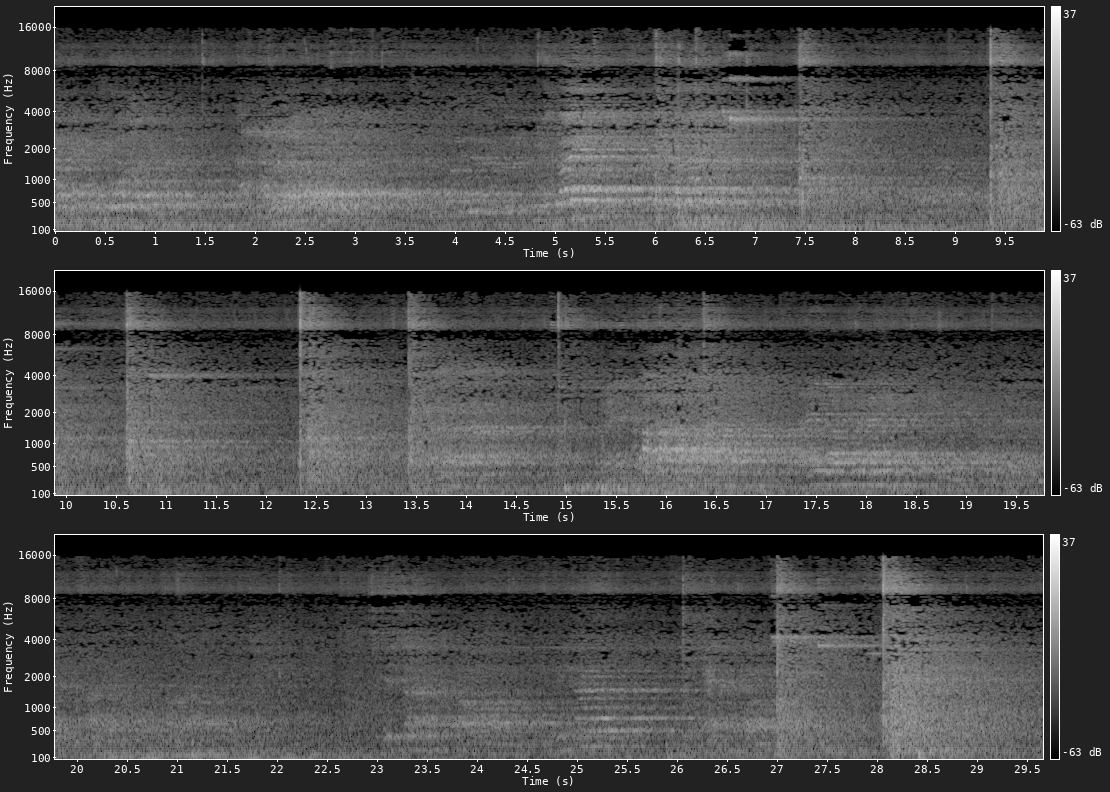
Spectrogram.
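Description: Shuttlecocks smack off racket strings in a large echoing hall.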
